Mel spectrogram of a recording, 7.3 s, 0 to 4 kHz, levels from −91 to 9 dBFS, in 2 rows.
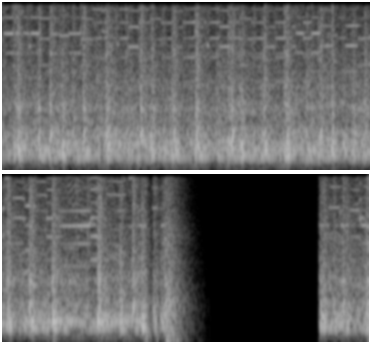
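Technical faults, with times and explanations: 5.12–5.20 s, burst of packet loss: Around 60 ms of audio drops out here, and the receiver covers it by stretching the last bit of sound it had and turning it down as it goes. You hear a short held buzz or fading hiss where the real audio should be. Then playback picks up again a little further along, with the stretch in between simply gone.
5.24–5.28 s, short concealed packet loss: Just after that there's a second, much smaller hole of about 20 ms. The decoder patches it by carrying on from the previous sound and then blending back into the real signal. It comes across as a quick smear or tiny wobble rather than an obvious gap, though anything very brief that fell in that slot is lost.
5.32–6.87 s, long network dropout: This is the big one. Around a second and a half of audio never gets played, most likely because the network stopped delivering for that whole stretch. 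The receiver keeps extending the last sound as a fading buzz or hiss, which sits under the same 4 kHz ceiling as the rest of the G.711 call. For roughly the final 1.15 s of the gap there's just silence. Audio returns at 6.87 s, further on, with that section missing.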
